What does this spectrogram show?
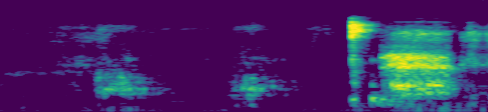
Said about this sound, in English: Jesus Christ, why the fucking dog's barking back now?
